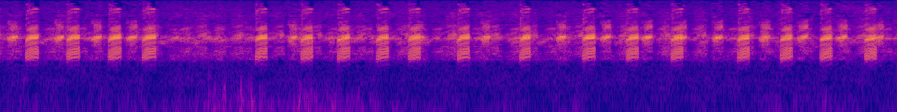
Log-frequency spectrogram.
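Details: Frog in flooded rice paddies calling with its body puffed up; bursts of quick grating croaks in clustered runs, with a faint low rumble in the background.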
